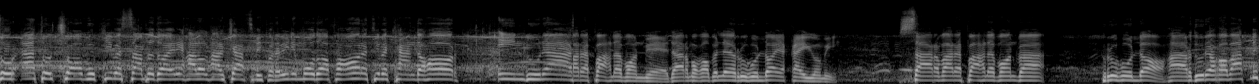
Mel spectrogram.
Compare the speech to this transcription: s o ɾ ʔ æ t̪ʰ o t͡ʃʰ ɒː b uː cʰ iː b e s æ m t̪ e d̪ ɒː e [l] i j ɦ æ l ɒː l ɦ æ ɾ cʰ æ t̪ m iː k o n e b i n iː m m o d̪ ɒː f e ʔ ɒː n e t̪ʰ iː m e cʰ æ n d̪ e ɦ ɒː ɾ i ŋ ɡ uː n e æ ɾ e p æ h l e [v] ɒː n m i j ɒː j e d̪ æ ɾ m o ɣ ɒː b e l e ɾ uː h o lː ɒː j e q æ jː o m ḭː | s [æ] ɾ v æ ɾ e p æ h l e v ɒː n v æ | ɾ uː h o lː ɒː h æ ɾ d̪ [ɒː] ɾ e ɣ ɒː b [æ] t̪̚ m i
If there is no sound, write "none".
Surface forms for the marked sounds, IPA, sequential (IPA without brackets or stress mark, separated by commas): ɾ, v, æ, uː, æ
